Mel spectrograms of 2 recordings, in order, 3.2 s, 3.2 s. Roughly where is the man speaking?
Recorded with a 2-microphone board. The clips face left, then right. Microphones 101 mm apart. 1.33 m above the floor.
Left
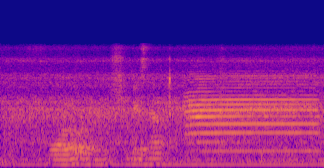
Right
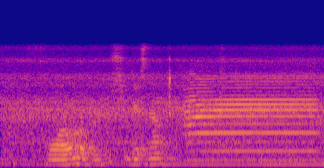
Right.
